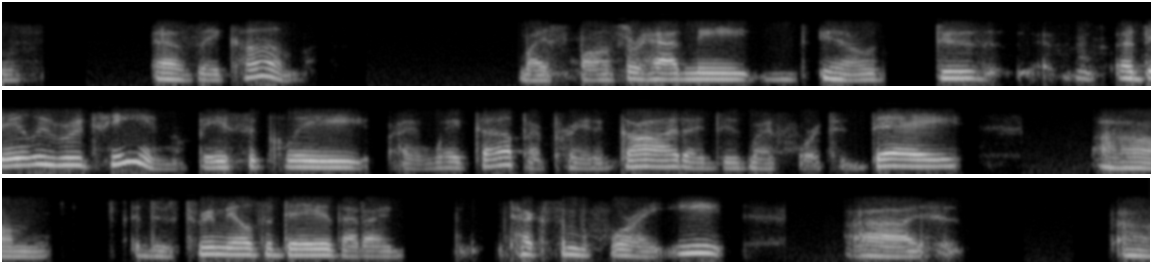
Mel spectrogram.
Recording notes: the 100 Pounders Phone Meeting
